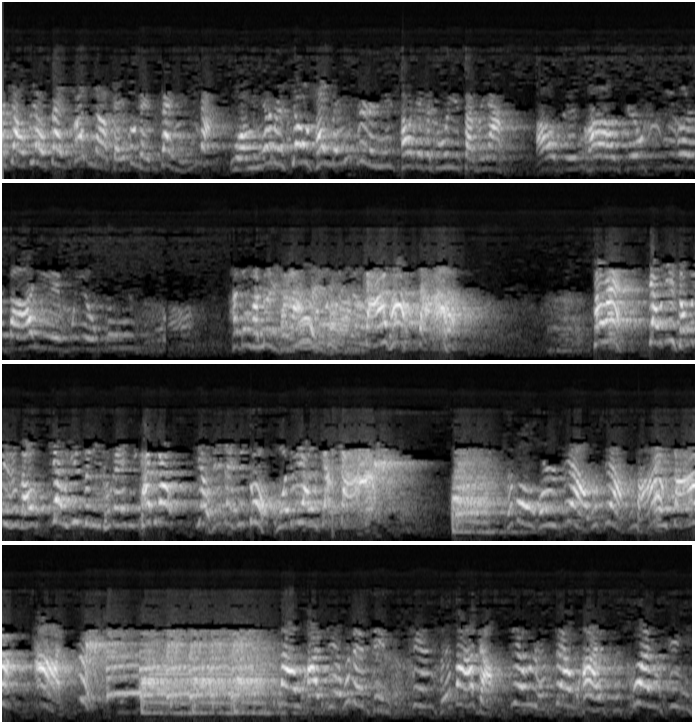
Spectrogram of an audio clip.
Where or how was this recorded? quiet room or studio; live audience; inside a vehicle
live audience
